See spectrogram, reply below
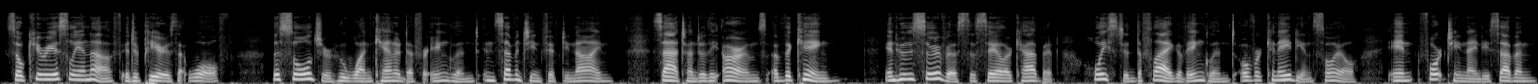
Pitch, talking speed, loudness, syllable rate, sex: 170 Hz, 170 wpm, -19 LUFS, 5.2 syllables/s, female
